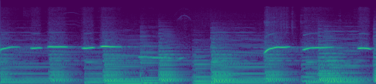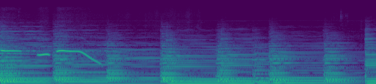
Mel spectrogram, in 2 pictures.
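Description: A whistled tune carries a bright, clear melody over a steady instrumental accompaniment of repeated chords, with short held notes and one gliding drop in pitch partway through.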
